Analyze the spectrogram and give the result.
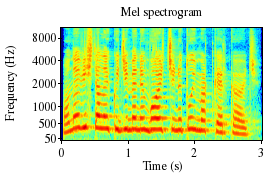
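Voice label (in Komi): он-ӧ висьталӧй кыдзи меным воӧдчыны туй морт керкаӧдз, Komi, female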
